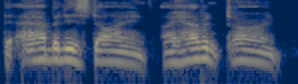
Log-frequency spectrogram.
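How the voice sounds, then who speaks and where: A man voicing a hurried, curt young rider, in a husky voice. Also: fairly high pitch, lightly acted.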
